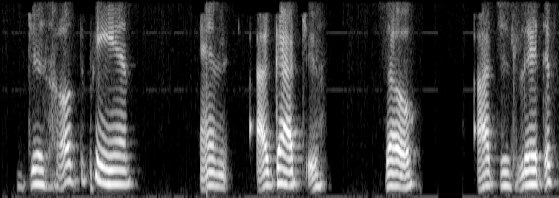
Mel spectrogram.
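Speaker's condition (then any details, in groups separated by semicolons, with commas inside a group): Stroke; voice affected by stroke, may be hard to understand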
